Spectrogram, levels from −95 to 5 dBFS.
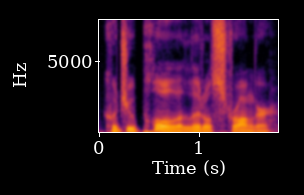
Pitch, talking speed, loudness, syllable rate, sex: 130 Hz, 200 wpm, -16 LUFS, 4.6 syllables/s, male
